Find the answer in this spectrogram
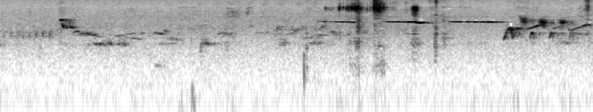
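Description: Faint chirping of small birds: scattered short high calls, one held whistle in the middle and a quick run of chirps near the end, with a few light clicks.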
